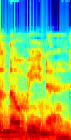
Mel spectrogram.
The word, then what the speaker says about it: novena: So after the novena, is that how you say it? – Yes.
